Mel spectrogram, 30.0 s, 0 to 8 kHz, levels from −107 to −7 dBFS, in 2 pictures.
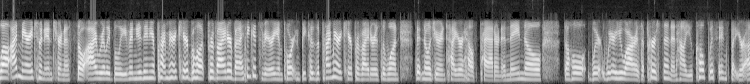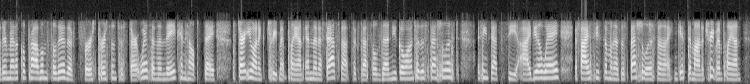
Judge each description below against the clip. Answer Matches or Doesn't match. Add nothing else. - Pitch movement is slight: Doesn't match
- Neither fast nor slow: Doesn't match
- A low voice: Doesn't match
